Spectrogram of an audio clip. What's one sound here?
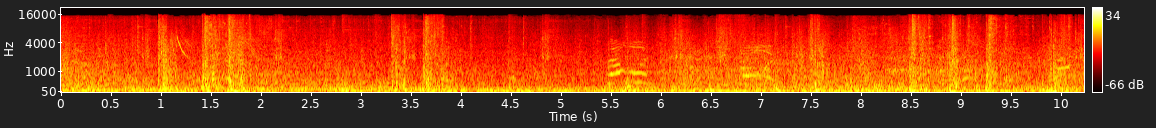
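Gunshots crack against a car's windshield.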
